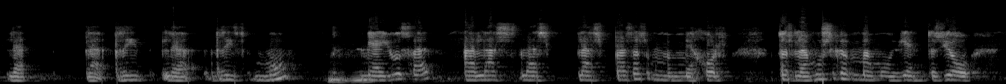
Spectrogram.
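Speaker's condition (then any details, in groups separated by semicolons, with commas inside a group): Aphasia after stroke; aphasia caused by stroke, husband Carlos recognised it and called emergency, rapid treatment, hands unaffected, cannot write; music helps speech, aphasia choir, home music sessions, theatre and reading workshops with aphasia; difficulty finding names of things, expression sometimes hard, cannot speak as wished, worse at night when tired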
